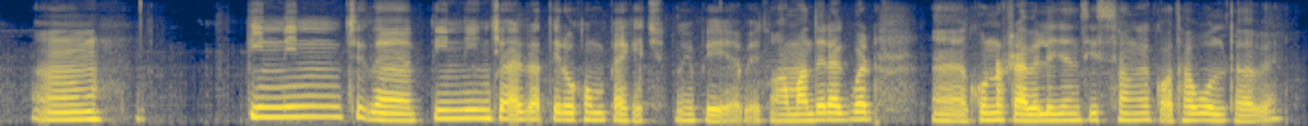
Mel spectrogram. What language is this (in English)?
Bangla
